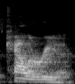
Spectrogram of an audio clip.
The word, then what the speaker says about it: Caloria: It's Caloria. The K is silent.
